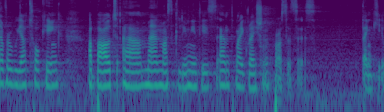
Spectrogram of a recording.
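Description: A woman speaks calmly into a microphone in an echoing hall.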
